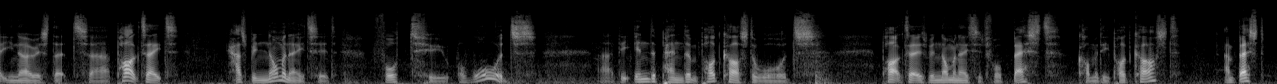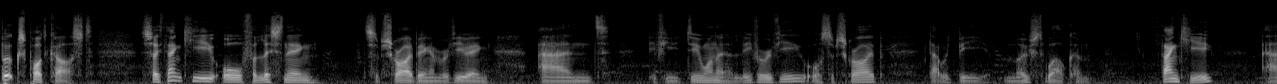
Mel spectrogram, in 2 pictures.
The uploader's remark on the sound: Talk in the park outside the Imperial War Museum in London. We saw a Tibetan Peace Garden and a Soviet War Memorial and a section of Berlin Wall!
